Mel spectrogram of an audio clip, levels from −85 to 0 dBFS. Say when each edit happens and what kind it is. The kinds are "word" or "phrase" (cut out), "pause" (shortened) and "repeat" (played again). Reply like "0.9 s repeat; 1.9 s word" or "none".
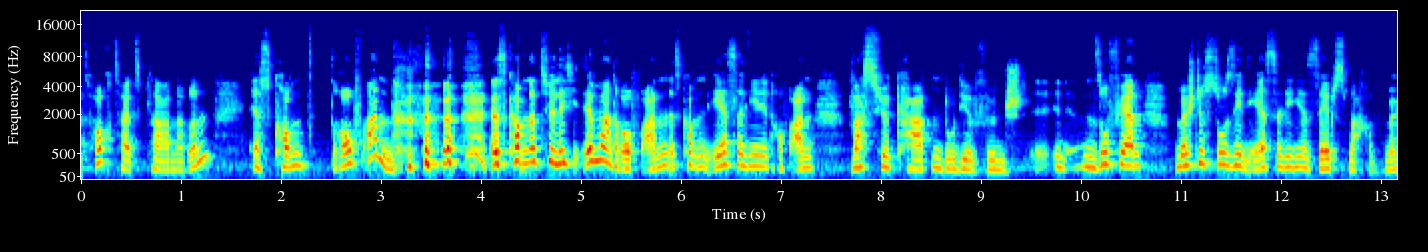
none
